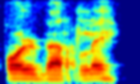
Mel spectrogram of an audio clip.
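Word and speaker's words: Verlaine: tributa rubén darío es volver line que se pronuncia volverle a un simbolista francés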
